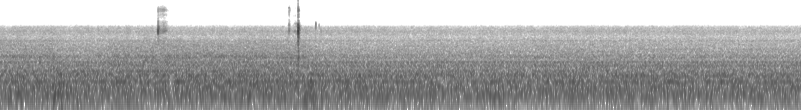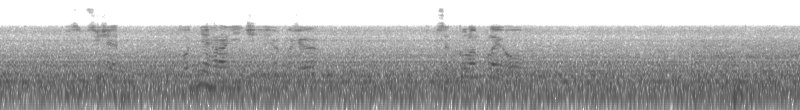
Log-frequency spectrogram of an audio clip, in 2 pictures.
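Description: Tyres roll steadily on a highway.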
